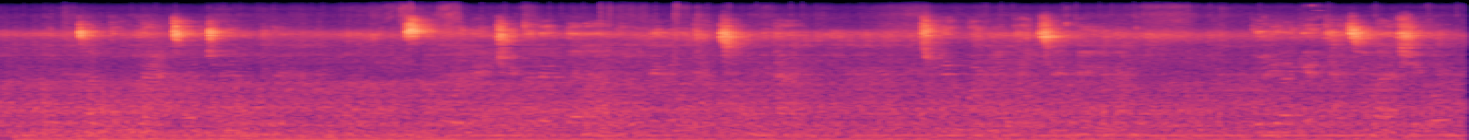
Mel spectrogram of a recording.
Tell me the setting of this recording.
subway train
